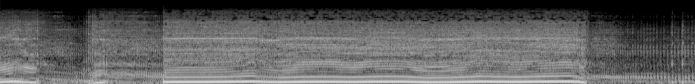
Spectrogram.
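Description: A chainsaw revs loudly close by, its pitch wavering.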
